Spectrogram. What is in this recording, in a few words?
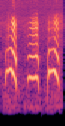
Chestnuts Prompt Call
